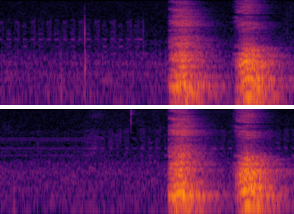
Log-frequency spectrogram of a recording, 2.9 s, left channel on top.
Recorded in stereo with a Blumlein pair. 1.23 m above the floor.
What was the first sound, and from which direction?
A shout, 30° right.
